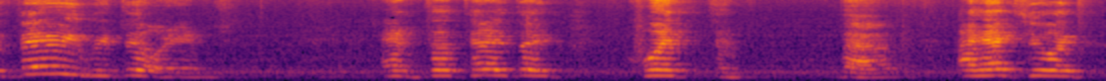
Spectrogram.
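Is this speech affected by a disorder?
Yes: cerebral palsy; cannot walk, uses wheelchair.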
